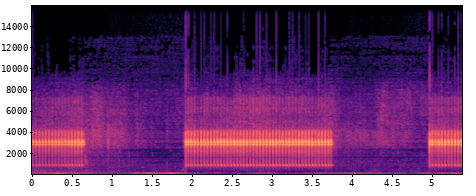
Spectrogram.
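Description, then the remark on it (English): A telephone rings over and over on a call to Diamond's office, in loud, buzzy bursts of about two seconds separated by short pauses, with no one picking up and no voices. “His office don't answer.”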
